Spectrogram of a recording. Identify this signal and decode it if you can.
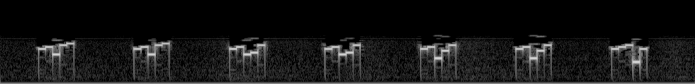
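Five-tone selective call (ZVEI), heard as quick runs of five tones, tones of about 70 ms. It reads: 89500 89500 89560 89560 89370 89370 89018
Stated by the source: ZVEI five-tone call received on SDR.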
